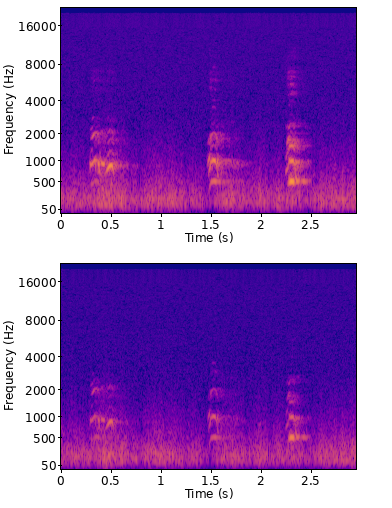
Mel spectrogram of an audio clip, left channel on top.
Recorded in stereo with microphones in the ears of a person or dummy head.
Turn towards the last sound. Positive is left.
turn(degrees=65)  # may be behind; listen again after turning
